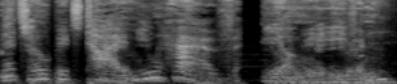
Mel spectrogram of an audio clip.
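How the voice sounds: A man does a cartoonish character voice, growling at a very deep, low pitch and a very slow pace.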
